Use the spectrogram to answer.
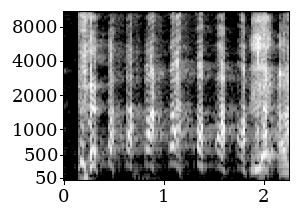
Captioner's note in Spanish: risas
